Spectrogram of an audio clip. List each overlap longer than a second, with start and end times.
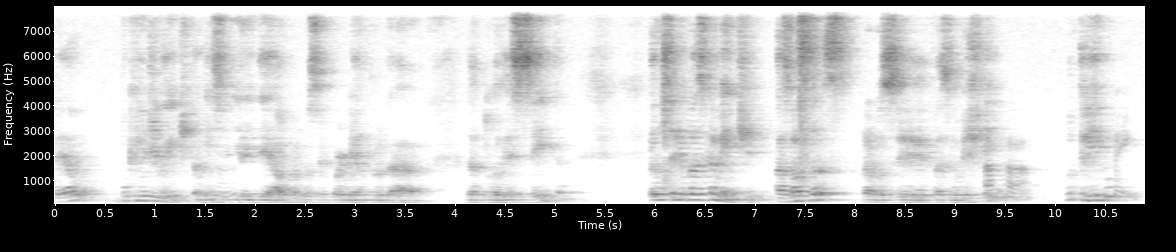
none

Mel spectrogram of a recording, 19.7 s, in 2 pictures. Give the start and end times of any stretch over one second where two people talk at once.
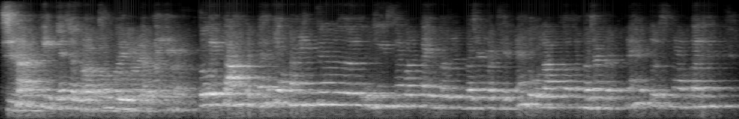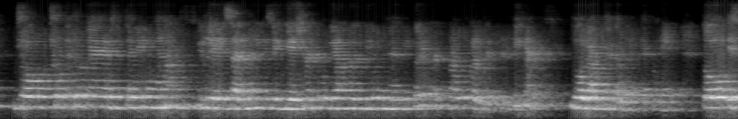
1.1-2.3

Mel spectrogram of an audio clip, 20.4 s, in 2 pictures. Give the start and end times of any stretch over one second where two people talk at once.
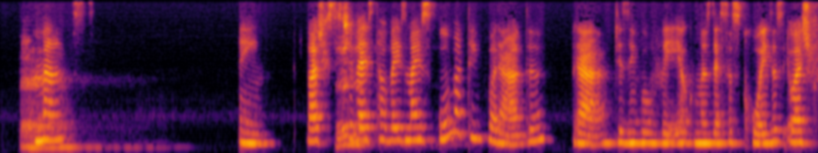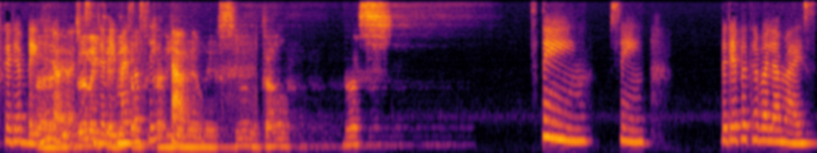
10.7-12.8

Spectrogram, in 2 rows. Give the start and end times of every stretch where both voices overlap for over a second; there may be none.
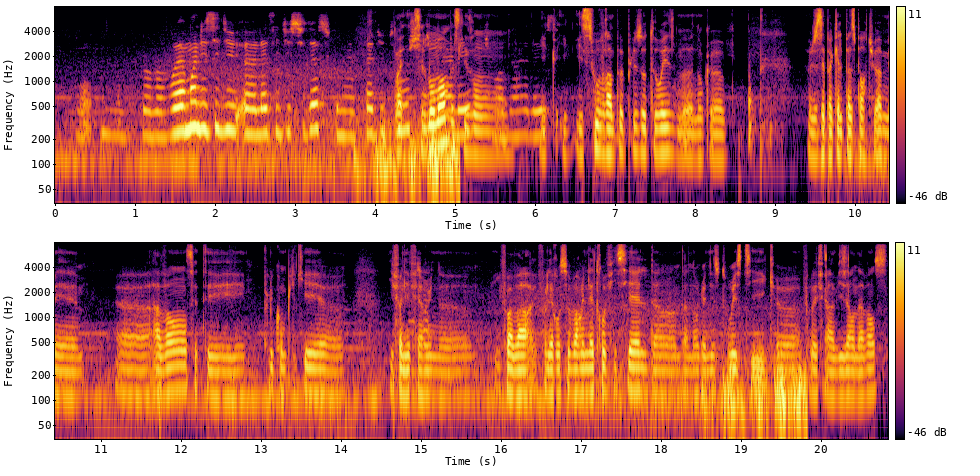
4.2-5.7

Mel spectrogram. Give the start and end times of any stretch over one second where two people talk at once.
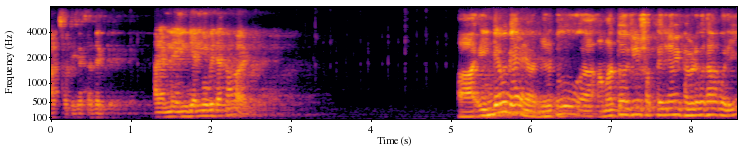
none

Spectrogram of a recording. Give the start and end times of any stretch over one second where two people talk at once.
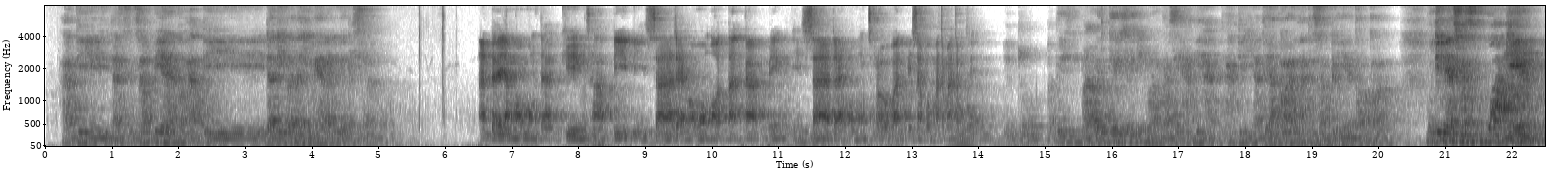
none

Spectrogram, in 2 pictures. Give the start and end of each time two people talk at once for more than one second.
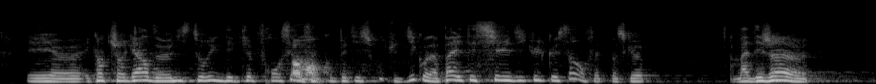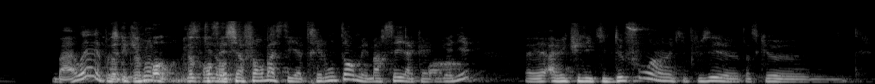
9.7-11.1

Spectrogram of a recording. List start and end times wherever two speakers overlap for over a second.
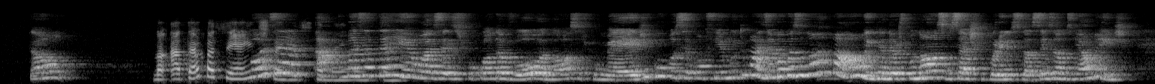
2.5-4.1

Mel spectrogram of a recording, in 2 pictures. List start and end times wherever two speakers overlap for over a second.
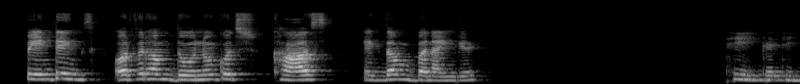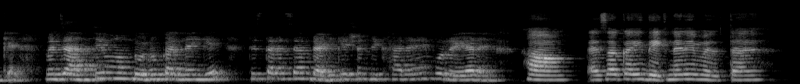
none

